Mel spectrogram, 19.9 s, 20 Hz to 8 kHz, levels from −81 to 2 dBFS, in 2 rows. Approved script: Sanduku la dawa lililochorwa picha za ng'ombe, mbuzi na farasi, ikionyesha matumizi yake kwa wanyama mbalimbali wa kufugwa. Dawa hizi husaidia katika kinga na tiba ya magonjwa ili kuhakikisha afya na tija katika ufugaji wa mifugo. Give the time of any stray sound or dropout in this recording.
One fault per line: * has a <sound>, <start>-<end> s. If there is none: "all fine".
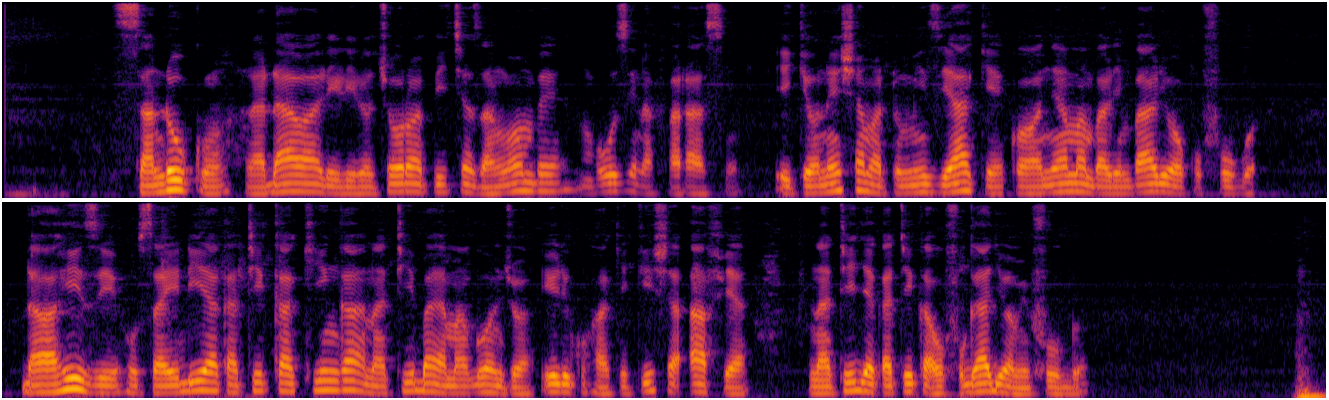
all fine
